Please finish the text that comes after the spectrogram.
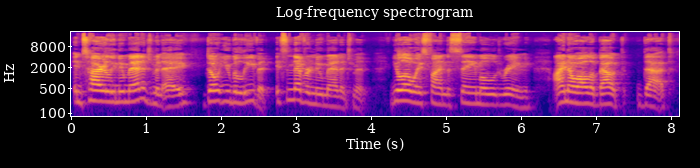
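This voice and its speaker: A man's voice: high voice, moderate pace, hardly any pauses, a bit bright. A woman reading the part of a cynical, hard-bitten male ghost in a storybook, grumbling scornfully and insistently. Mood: bitter, scornful. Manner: scornful, insistent complaining with rhetorical questions.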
